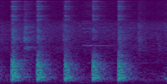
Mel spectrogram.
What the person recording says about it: when you come towards the edge, it sounds a lot more dense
